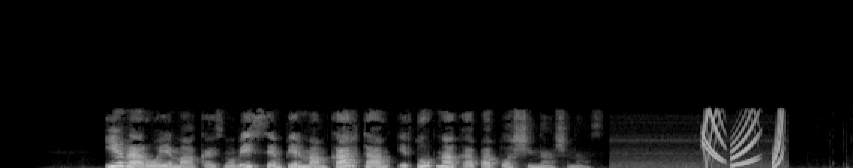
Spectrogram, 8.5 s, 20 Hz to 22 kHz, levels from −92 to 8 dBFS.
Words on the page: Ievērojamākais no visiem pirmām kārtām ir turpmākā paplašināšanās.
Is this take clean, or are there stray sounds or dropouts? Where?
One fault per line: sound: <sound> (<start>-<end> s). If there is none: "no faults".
sound: chirp (7.0-7.9 s)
